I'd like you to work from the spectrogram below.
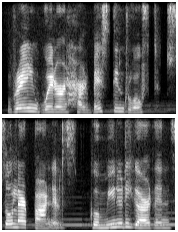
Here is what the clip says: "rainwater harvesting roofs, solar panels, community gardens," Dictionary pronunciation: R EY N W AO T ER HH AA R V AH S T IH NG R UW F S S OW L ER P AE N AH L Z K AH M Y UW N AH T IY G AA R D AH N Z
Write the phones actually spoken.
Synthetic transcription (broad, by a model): R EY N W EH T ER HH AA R B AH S T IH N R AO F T S OW L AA P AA N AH L S K AH M Y UW N AH T IY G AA R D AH N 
